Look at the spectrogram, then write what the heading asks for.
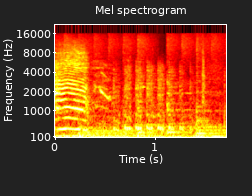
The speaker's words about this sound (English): classic raptor noise. Yeah, so it's like a cough almost.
